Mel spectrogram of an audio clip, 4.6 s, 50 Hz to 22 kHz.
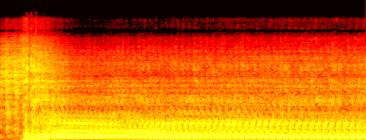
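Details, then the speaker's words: Ex-police Ford Crown Victoria (2000/2002) with catalytic converters removed, stored for years, no alternator belt: starts after a brief crank into a deep, loud, raspy idle burble that runs fine. "yeah it's a little bit loud so it's a lot loud it runs just fine there's no alternator belt on it it sounds like it should sound"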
